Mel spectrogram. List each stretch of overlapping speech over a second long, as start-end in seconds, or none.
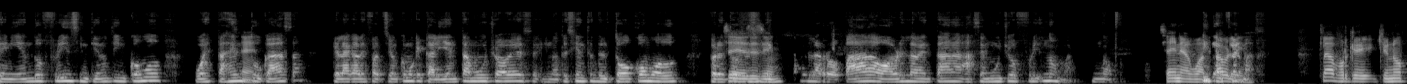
none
